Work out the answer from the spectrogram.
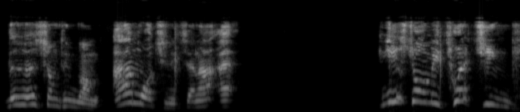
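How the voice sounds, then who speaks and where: A man's voice: very high-pitched, sing-song, moderate pace, a bit bright. A British man co-hosting a casual wrestling chat, given to theatrical, exasperated outbursts. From Britain. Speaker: podcast co-host. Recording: dull lo-fi audio.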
